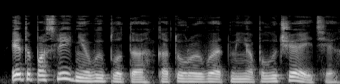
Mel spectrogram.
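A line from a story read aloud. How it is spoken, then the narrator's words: Plain. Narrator (Russian): сказал он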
